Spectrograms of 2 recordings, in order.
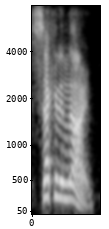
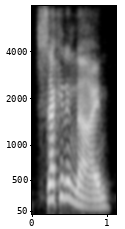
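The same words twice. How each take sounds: First: Second pitched much higher; stress on Second. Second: Said in the usual way. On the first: Shown as a demonstration. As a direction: punch Second up high.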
